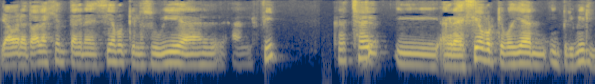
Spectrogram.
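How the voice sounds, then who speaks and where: A man talks with a Chilean accent. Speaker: comedy video creator. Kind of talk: casual chat.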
